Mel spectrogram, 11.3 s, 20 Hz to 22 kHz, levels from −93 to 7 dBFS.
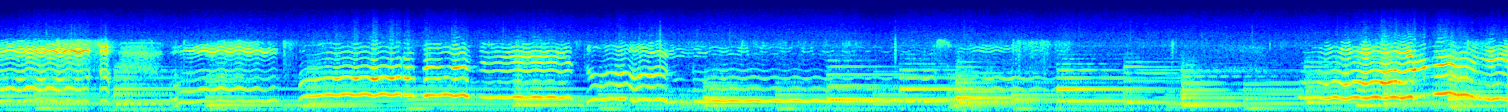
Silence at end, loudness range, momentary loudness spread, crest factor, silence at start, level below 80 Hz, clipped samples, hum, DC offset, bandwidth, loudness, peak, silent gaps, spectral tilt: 0 s; 9 LU; 17 LU; 18 dB; 0 s; -64 dBFS; under 0.1%; none; under 0.1%; 14.5 kHz; -23 LUFS; -6 dBFS; none; -3 dB/octave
